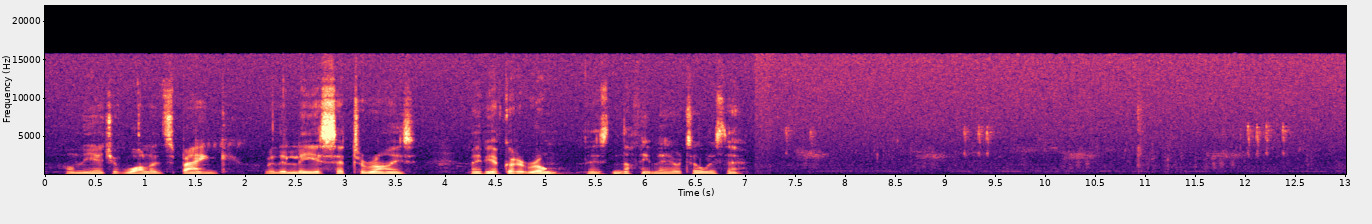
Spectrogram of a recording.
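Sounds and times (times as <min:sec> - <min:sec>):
distant bird low call: 0:07.2 - 0:13.0
faint high bird chirps: 0:07.3 - 0:08.0, 0:08.6 - 0:10.8, 0:11.6 - 0:12.8.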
